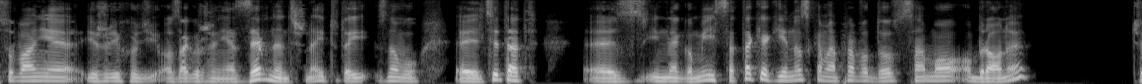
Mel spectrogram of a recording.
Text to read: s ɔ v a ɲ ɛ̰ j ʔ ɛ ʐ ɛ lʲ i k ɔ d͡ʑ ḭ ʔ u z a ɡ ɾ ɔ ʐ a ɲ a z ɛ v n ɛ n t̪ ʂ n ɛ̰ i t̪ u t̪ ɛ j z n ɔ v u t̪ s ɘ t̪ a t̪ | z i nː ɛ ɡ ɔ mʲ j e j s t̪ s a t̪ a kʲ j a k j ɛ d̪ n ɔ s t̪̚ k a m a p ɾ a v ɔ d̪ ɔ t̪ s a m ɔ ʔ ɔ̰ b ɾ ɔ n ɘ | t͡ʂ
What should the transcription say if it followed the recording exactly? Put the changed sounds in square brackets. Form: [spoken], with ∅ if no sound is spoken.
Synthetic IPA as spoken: s ɔ v a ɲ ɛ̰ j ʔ ɛ ʐ ɛ lʲ i [x] ɔ d͡ʑ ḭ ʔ [ɔ] z a ɡ ɾ ɔ ʐ [ɛ] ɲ a z ɛ v n ɛ n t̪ ʂ n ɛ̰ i t̪ u t̪ [a] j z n ɔ v u t̪ s ɘ t̪ a t̪ | z i nː ɛ ɡ ɔ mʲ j e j s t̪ s a t̪ a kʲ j a k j ɛ d̪ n ɔ s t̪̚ k a m a p ɾ a v ɔ d̪ ɔ [∅] s a m ɔ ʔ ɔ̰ b ɾ ɔ n ɘ | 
